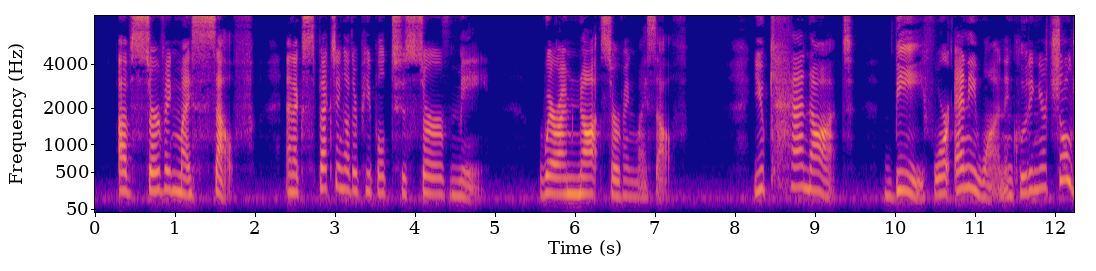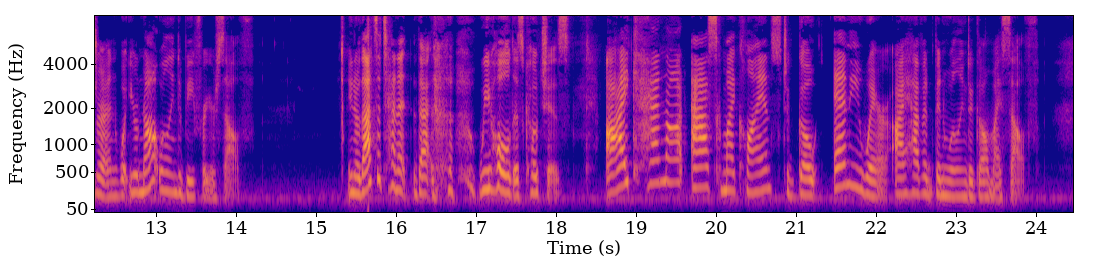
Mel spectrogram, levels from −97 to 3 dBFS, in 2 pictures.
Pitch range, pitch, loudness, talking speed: 180-255 Hz, 215 Hz, -27 LUFS, 135 wpm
